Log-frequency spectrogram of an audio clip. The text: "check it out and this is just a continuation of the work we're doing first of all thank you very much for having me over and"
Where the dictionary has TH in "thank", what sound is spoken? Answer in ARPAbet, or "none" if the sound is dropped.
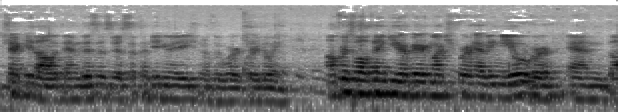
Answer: TH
